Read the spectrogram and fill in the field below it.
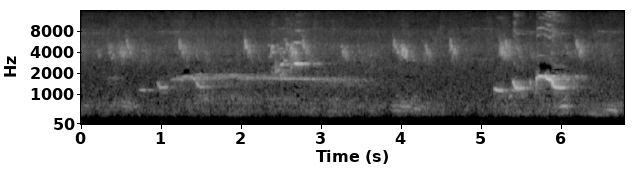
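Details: Oriole, one of eight varied sounds: a long level whistle held about a second, a brief harsh burst, then a loud slurred fluty phrase near the end, amid scattered high chirping from other birds.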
